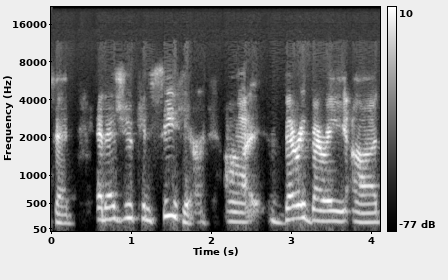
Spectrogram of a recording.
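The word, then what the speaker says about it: Cairns: around the office because it's pronounced cans doesn't look like that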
